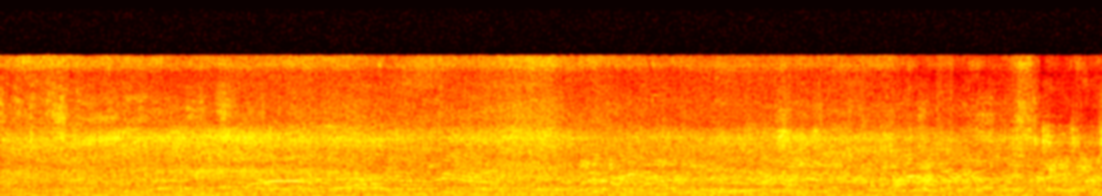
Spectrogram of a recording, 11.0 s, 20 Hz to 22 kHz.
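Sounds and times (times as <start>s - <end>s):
crowd chatter: 0.0s - 11.0s
traffic rumble: 0.0s - 11.0s.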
